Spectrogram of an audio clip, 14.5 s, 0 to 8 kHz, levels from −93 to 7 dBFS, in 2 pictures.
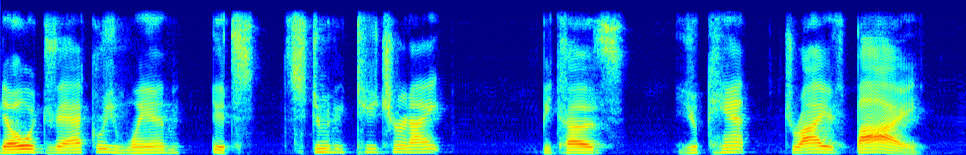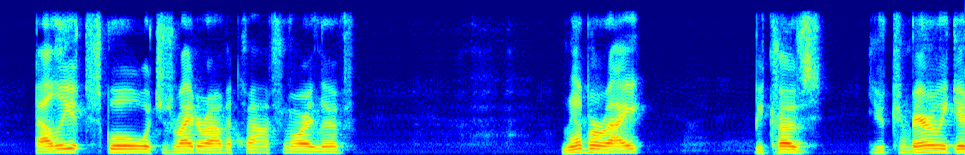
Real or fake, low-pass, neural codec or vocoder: fake; 7.2 kHz; autoencoder, 22.05 kHz, a latent of 192 numbers a frame, VITS, trained on one speaker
